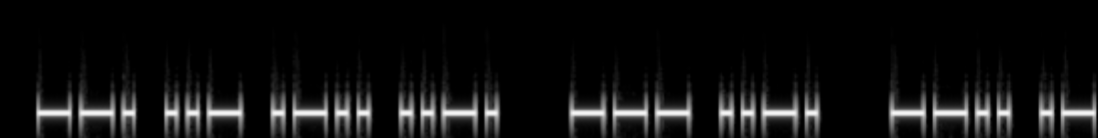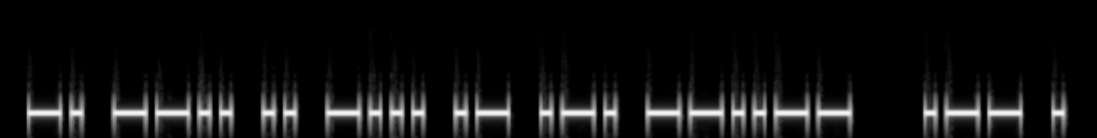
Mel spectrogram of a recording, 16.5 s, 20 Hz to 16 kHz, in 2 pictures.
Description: Morse code, heard as a keyed tone, about 15 wpm, 700 Hz. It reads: GULF OF ZANZIBAR, WE
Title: Pangram Challenge v2 - 15wpm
